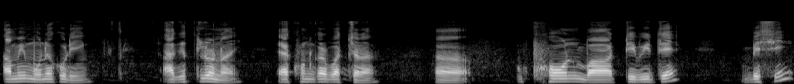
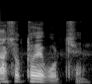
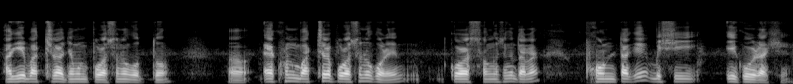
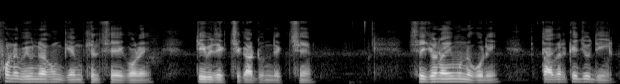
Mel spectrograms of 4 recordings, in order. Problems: constant background noise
